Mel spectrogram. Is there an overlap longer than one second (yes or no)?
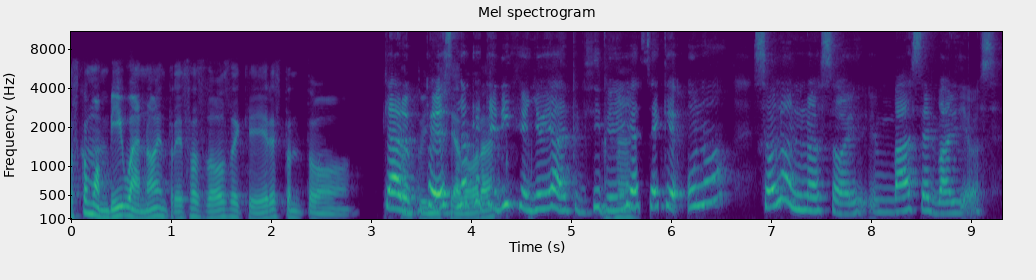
yes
